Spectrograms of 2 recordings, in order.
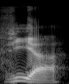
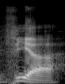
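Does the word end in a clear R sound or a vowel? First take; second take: vowel; vowel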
